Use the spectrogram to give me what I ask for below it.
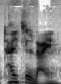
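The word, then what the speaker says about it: Title IX: 현장에서 인종의 차별을 해소하려고 타이틀 요거 나이틀 나이라고 읽어 주면 돼요 타이틀라고 읽지 마시고 타이틀 나인 라틴어 든요 이게 어떤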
